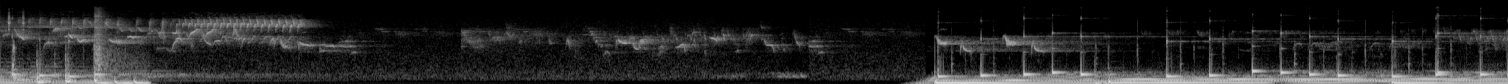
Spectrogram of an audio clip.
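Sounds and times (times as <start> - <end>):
music: 0.0 - 1.7, 9.3 - 15.0
small birds chirping: 0.0 - 10.8, 11.7 - 15.0.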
